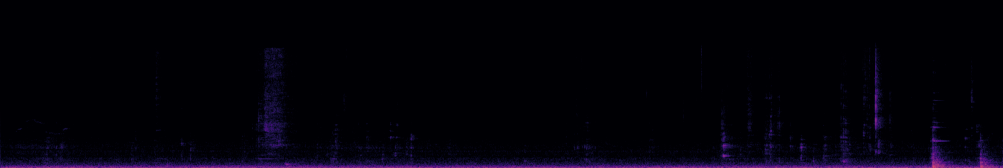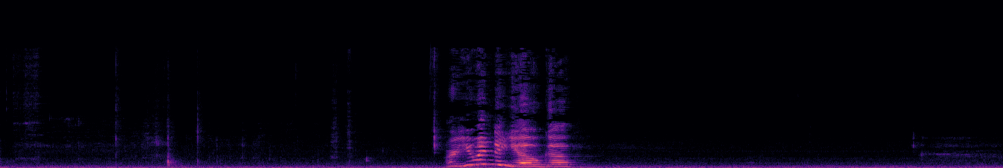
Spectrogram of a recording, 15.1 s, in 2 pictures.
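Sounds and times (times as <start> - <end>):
low room hum: 0.0 - 15.0
person chewing: 4.2 - 6.9.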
